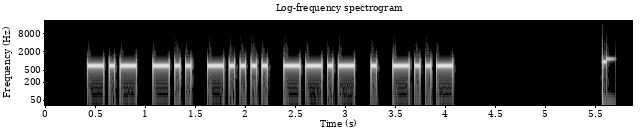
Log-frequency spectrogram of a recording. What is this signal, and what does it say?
Morse code, heard as a keyed tone, about 22 wpm, 700 Hz. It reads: KD6QEX
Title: USA Call Signs - 6 Characters - 3x Character Spacing - 22wpm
